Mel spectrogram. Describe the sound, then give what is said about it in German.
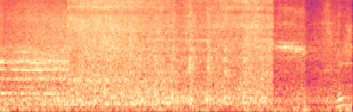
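A freight train rumbles loudly past on the track right beside a home in Österreich-Winkel, on the right bank of the Rhine, its wagons rattling and clattering steadily over the rails, with a brief high squeal of wheels near the end. No one speaks. “Güterzüge rattern hier in engem Takt vorbei.”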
